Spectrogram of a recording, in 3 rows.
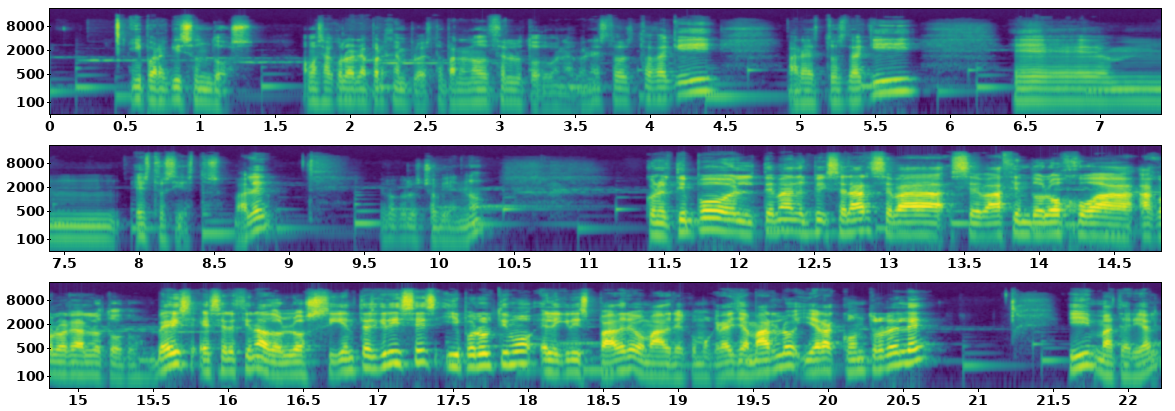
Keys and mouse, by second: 0.6 shift+right click, 1.0 shift+right click, 1.5 shift+right click, 3.3 shift+right click, 4.8 shift+right click, 5.5 shift+right click, 7.8 shift+right click, 8.4 shift+right click, 18.6 shift+right click, 20.8 ctrl+l.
